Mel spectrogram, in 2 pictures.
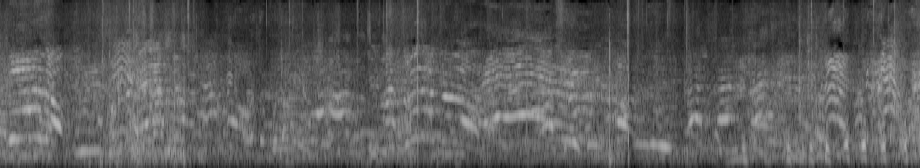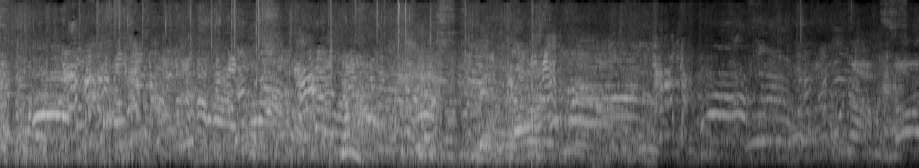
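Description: A crowd of children chatters and shouts outdoors.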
